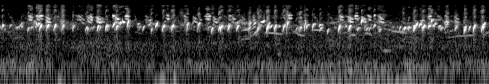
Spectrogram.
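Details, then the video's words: European goldfinches in group chatter, mating and readiness calls used to make males sing: steady, crowded high twittering and buzzy trills from many overlapping birds, with only a brief dip near the middle. "بتبتة الحسون تحفيز الحسون على التغريد والهيجان علاج صمت الحسون goldfinch stimulation"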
